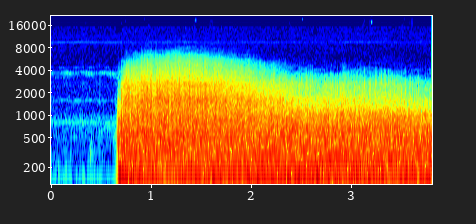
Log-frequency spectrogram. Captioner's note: explosion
